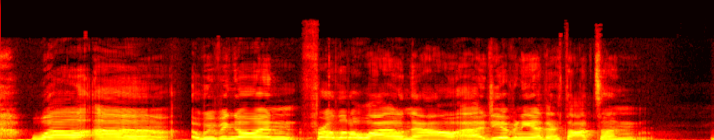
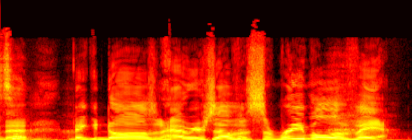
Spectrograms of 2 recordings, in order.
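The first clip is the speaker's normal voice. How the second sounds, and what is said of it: Put-on accent imitating another person. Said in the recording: “I like how you adopted your Dickie Doyle accent for that part.”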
